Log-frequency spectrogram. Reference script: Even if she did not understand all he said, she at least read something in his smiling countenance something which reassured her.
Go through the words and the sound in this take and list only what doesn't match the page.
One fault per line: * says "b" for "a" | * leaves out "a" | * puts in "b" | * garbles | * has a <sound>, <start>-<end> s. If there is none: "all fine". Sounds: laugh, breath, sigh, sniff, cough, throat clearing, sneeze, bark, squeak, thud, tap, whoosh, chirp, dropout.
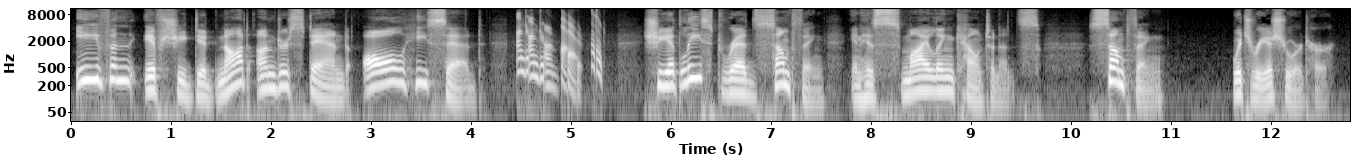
* has a chirp, 4.5-5.4 s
